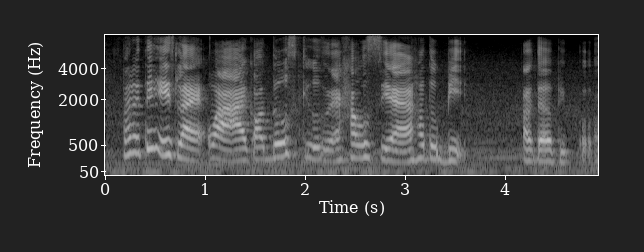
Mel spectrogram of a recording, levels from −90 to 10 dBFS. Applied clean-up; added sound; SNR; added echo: none; none; none; none.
